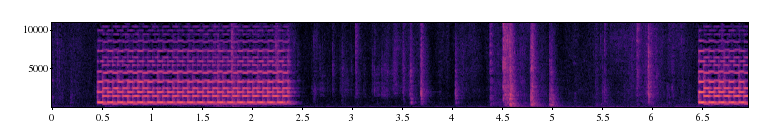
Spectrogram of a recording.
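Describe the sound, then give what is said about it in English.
A telephone in a studio rings loudly and steadily for about two seconds, falls quiet amid some faint rustling and clatter, then begins ringing again at the end. “It's so unusual here at FMU, especially for this show, to have a phone call coming in.”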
